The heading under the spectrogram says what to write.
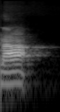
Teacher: நாக்க மடிச்சு 3 சுழி ஞான்னு சொல்றோம் இல்லையா தமிழ்ல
